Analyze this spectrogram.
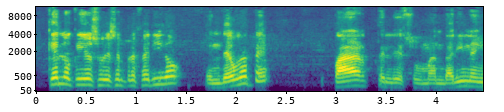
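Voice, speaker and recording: Speaking at a moderate pace in a Mexican accent, a man sounds animated, with lively intonation and a dry, close sound with no echo. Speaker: political commentator. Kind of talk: panel discussion.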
